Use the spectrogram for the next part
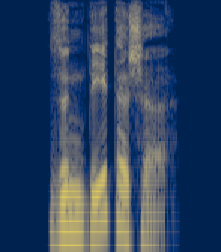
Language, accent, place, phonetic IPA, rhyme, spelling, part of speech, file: German, Germany, Berlin, [zʏnˈdeːtɪʃə], -eːtɪʃə, syndetische, adjective, De-syndetische.ogg
- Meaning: inflection of syndetisch: 1. strong/mixed nominative/accusative feminine singular 2. strong nominative/accusative plural 3. weak nominative all-gender singular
